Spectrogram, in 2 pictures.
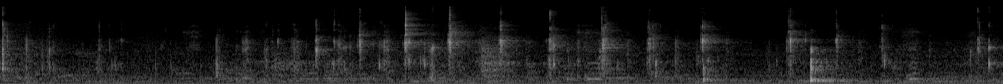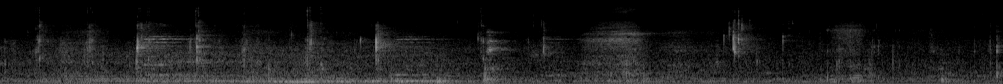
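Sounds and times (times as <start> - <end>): mouth clicks and lip smacks: 0.0 - 14.0, 17.2 - 18.1
wet chewing: 0.0 - 15.7, 17.1 - 20.0.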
